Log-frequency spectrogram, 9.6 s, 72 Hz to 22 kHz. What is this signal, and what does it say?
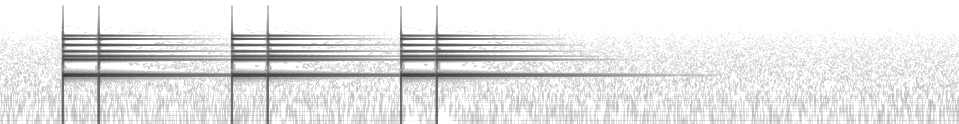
Ship's bell, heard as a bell. 6. Six half-hours of the watch have passed.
